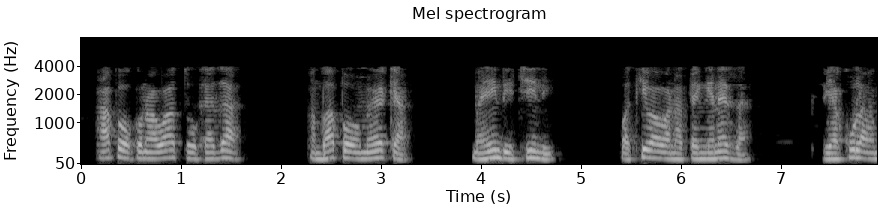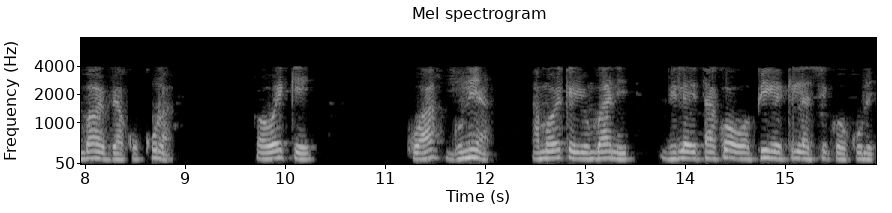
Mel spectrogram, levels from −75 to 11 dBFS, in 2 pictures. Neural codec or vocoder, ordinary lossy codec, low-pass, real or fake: none; AAC, 16 kbps; 7.2 kHz; real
